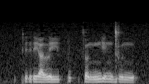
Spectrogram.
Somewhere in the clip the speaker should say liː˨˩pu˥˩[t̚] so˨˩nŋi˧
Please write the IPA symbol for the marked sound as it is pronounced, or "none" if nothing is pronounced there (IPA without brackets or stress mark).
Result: k̚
